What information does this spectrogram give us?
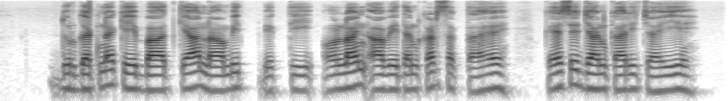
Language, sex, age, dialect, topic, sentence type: Hindi, male, 18-24, Garhwali, banking, question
